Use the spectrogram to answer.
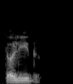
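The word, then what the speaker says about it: Toledo: Через час проехал Краков, Толидо — это тоже не Толидо, это Толедо, но по-английски читается Толидо.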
